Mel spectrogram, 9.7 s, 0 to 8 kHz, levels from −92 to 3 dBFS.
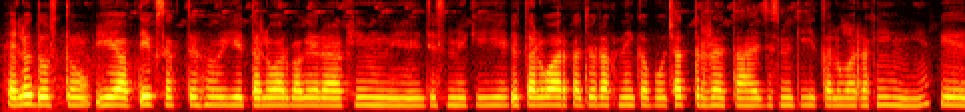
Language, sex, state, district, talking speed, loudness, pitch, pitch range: Hindi, female, Chhattisgarh, Bastar, 205 wpm, -24 LUFS, 205 Hz, 200-210 Hz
